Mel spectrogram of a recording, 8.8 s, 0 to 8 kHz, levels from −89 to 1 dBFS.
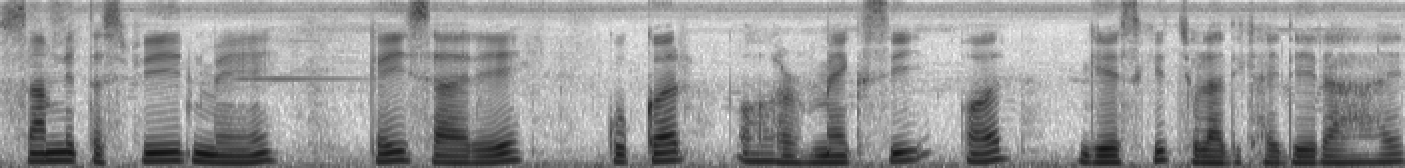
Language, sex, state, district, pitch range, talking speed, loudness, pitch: Hindi, male, West Bengal, Alipurduar, 115-140 Hz, 110 wpm, -15 LUFS, 125 Hz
